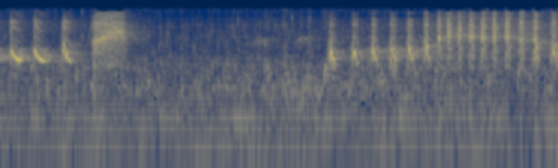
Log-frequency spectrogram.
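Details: Pied triller song fragments: a few sharp opening notes and a brief high buzz, a second of near quiet, then an accelerating run of quick piercing notes in 'nembak-nembak' shooting style.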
